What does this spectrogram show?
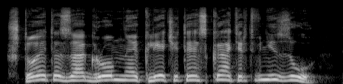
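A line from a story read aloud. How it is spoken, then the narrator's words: Loud question. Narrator (Russian): спросил он громко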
